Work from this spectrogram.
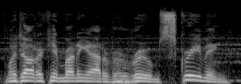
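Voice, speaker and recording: A man's voice: fairly high pitch, brisk, slight background noise, voice pushed up, lightly acted. A man playing a haunted husband and father, narrating a first-person horror story in an ominous, earnest and theatrical manner. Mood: panicked. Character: haunted husband and father confessing a terrifying ordeal. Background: background music.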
